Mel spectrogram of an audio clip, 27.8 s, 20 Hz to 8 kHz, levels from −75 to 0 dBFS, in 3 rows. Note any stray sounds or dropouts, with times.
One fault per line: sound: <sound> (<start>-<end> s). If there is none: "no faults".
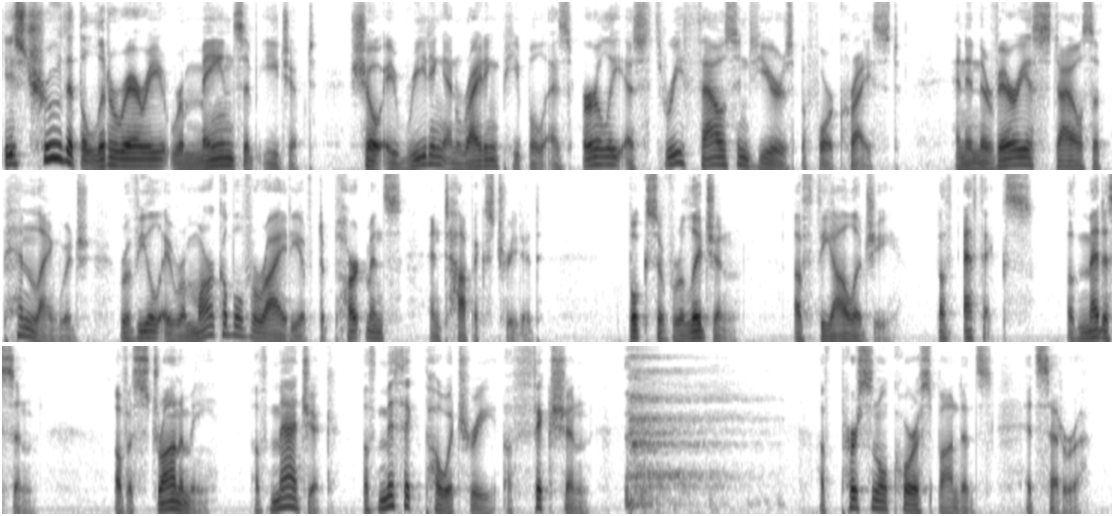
sound: sigh (23.7-25.0 s)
